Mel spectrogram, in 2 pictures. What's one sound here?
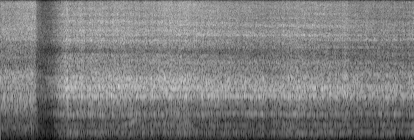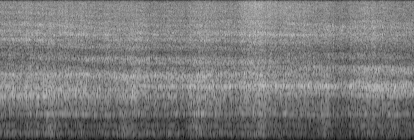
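Steel wheels rumble and squeal on rails.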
